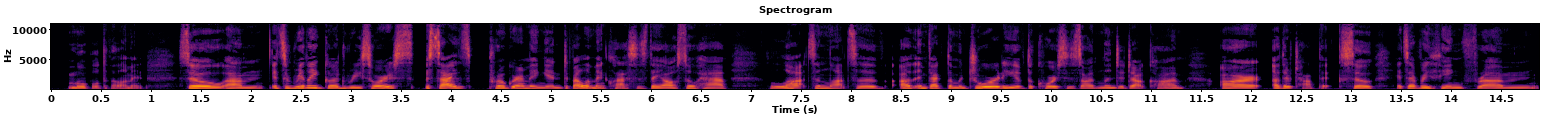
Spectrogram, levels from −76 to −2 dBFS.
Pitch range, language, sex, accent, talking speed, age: 165-190 Hz, English, female, American, 155 wpm, 20-39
